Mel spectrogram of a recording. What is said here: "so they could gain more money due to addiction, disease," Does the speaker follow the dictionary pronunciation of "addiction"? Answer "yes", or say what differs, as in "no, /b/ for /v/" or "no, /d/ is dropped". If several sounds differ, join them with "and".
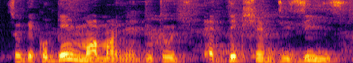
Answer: yes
